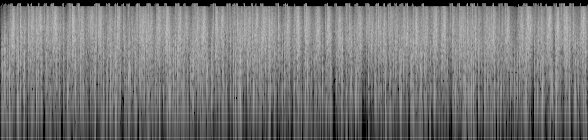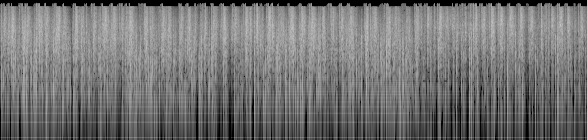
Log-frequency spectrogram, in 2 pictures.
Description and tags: Mechanical, transformation, Clicks, mechanism, press, gear, long effect.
